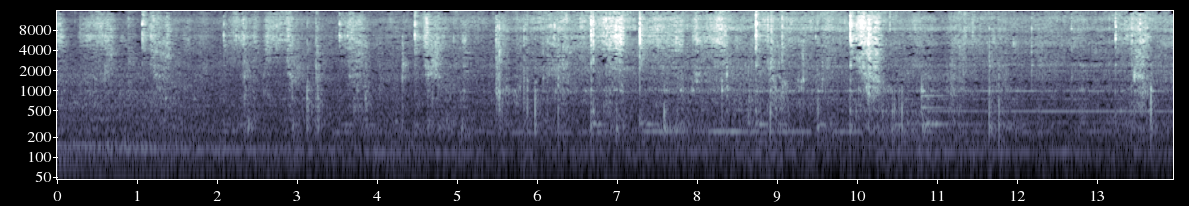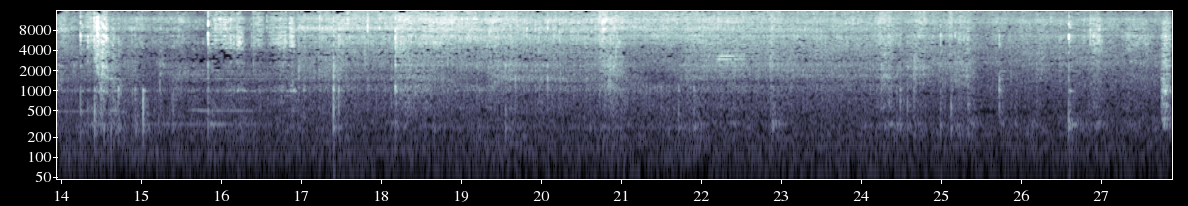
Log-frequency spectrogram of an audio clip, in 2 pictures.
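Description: Mutton leg pieces sizzling as they fry in masala in a metal kadai, with a steel spatula scraping and knocking against the pan in irregular strokes as they are stirred.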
